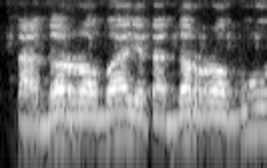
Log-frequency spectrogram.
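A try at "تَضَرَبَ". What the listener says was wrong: Duna tasdid akhi. Berarti tadoroba nggak pakai tasdid. Nanti beda lagi kalau ada tasdid akhi. Tadoroba hakada.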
